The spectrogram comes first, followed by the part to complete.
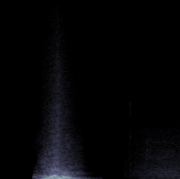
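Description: A single whoosh sound effect for an animated logo intro, with a low rumble under it. It swells about half a second in and fades out within under a second.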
